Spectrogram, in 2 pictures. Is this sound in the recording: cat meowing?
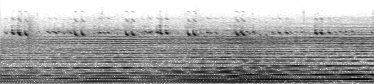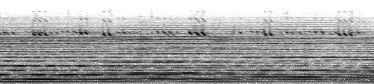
no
